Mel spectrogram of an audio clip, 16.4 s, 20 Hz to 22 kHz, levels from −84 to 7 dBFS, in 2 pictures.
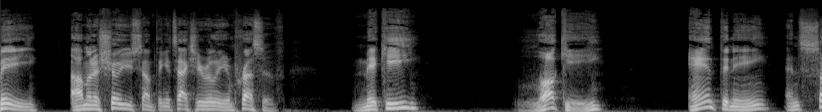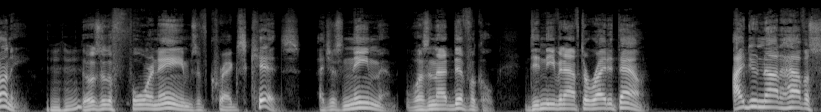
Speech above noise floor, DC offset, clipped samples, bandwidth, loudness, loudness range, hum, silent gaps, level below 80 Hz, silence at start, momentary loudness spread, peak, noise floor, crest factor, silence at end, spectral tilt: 43 dB; under 0.1%; under 0.1%; 16 kHz; -20 LUFS; 3 LU; none; none; -44 dBFS; 0 s; 12 LU; -2 dBFS; -63 dBFS; 18 dB; 0 s; -5.5 dB/octave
